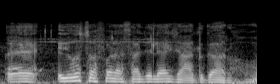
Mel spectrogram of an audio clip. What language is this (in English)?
Sindhi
